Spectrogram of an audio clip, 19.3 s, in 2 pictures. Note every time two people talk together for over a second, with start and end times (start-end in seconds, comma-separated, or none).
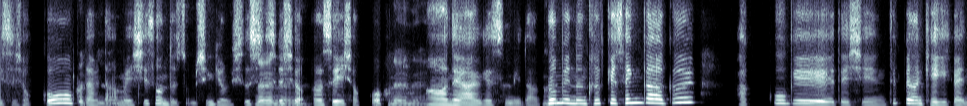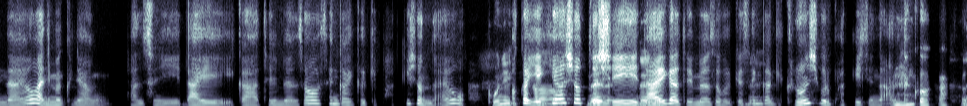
14.8-16.3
